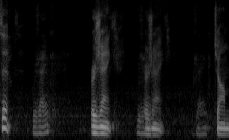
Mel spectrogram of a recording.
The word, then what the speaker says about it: Brzenk: How do you pronounce it? Brzenk.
